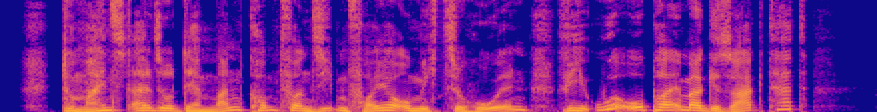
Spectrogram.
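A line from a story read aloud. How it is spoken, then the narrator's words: Excited question. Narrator (German): fragte Henry aufgeregt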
